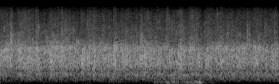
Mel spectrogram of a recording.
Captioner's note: applause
